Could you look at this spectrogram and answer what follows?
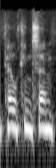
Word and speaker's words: Pilkington: Just the Pilkington. They can't say it. I don't know what's wrong. It's so easy. It's spelled as it looks.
